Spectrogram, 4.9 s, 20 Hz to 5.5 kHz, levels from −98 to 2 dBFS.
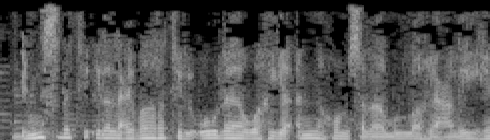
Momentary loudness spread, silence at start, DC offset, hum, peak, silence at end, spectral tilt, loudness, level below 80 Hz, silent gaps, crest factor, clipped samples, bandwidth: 5 LU; 0 s; under 0.1%; none; -8 dBFS; 0 s; -7.5 dB/octave; -25 LUFS; -50 dBFS; none; 18 dB; under 0.1%; 5.4 kHz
